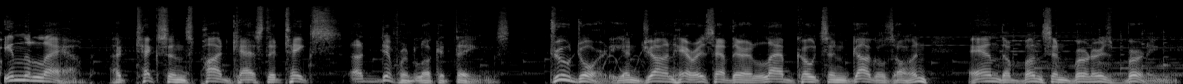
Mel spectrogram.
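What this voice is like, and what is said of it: Silky deep male voice. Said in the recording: “that silky deep voice”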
